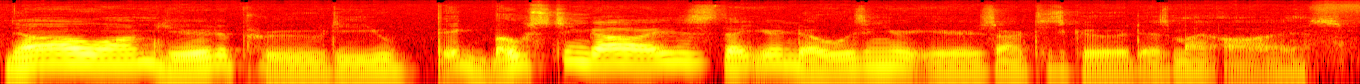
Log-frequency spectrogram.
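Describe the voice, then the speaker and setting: A man's voice: medium pitch, very animated, measured pace, dark tone. A man voicing a little old worm in a children's storybook, scolding and sure of himself. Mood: smug scolding.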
